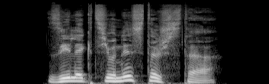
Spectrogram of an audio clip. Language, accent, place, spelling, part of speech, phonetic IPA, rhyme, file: German, Germany, Berlin, selektionistischster, adjective, [zelɛkt͡si̯oˈnɪstɪʃstɐ], -ɪstɪʃstɐ, De-selektionistischster.ogg
- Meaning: inflection of selektionistisch: 1. strong/mixed nominative masculine singular superlative degree 2. strong genitive/dative feminine singular superlative degree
